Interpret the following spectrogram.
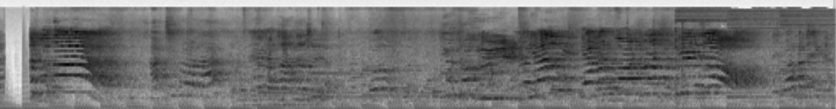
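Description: A group of children shouting and chattering, with a high falling shout just after the start and another near the end, over background music with a steady low beat.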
